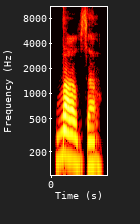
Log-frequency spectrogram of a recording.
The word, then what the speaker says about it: mother: But in British English, you get mother, mother, mother. So the stress is on the first syllable, and then it's just mother. Or you could have brother, sister, father, like that. So the R is not pronounced in sort of RP British English.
